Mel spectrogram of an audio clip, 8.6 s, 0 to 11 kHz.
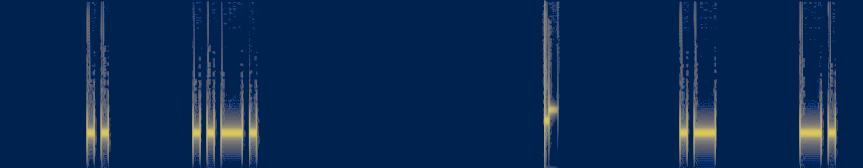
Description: Morse code, heard as a keyed tone, about 17 wpm, spaced as for 8 wpm, 700 Hz. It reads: IF AN
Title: 4x Character Spacing - Top 100 Words - 17wpm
